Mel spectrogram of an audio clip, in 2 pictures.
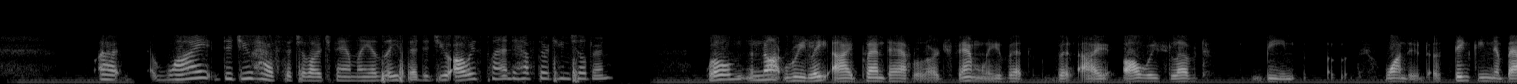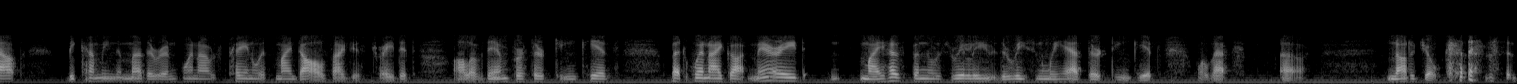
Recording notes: A special guest will call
